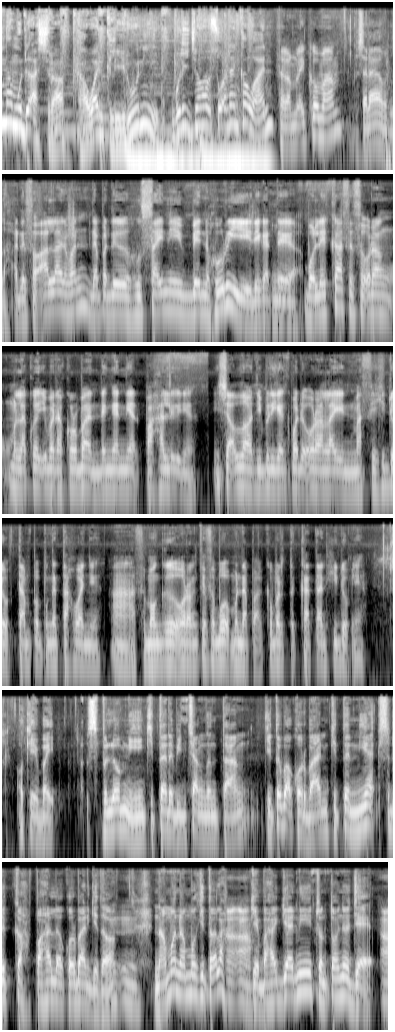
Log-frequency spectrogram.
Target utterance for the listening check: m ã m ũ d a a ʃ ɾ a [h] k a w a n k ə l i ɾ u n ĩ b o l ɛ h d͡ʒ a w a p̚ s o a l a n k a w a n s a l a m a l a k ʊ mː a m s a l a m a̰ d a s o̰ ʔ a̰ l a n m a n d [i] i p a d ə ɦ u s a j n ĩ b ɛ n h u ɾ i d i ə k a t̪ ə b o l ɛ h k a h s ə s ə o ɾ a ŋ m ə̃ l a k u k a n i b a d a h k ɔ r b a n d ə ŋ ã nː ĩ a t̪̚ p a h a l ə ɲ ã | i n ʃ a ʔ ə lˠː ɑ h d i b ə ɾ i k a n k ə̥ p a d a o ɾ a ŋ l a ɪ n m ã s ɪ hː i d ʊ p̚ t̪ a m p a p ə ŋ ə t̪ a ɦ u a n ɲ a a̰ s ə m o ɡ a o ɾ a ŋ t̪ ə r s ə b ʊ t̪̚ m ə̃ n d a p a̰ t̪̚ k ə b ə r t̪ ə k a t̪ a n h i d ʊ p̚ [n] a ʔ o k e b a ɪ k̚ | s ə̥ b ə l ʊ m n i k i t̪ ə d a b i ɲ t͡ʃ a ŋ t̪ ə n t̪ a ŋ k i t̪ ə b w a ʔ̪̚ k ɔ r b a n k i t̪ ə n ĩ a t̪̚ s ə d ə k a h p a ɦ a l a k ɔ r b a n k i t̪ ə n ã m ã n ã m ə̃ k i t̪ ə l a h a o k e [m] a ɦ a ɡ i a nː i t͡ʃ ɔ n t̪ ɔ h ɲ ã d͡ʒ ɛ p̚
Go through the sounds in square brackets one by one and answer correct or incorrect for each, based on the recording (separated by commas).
incorrect, incorrect, incorrect, incorrect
